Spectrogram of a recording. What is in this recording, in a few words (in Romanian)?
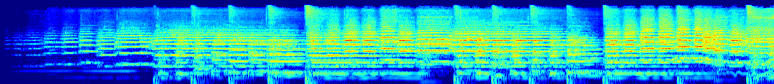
Fanfara; Ajunul Nasterii Domnului Isus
